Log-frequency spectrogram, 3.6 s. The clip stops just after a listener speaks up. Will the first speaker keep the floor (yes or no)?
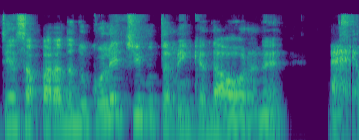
no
